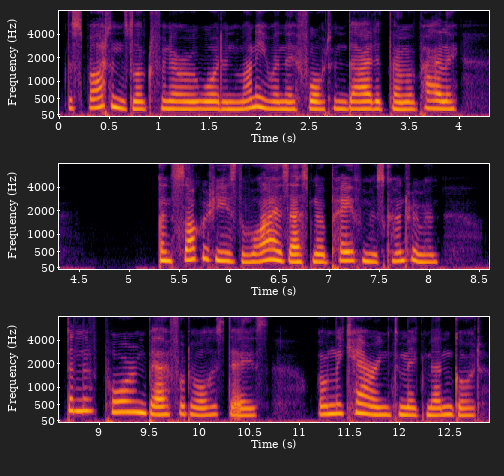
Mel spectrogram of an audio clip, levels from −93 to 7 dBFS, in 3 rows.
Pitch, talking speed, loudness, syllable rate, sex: 230 Hz, 180 wpm, -18 LUFS, 5.4 syllables/s, female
